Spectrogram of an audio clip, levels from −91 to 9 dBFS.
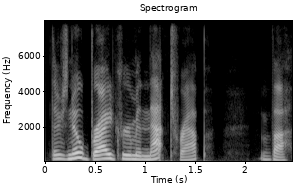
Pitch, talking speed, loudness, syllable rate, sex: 210 Hz, 145 wpm, -18 LUFS, 5.8 syllables/s, female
